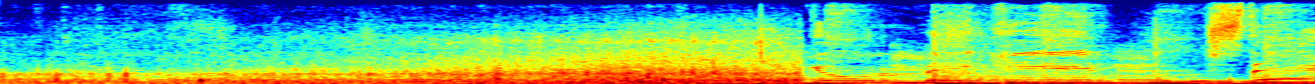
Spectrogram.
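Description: A four-wheel-drive ute drives past on a gravel road, its tyres crunching over the loose gravel, growing louder toward the middle. After about two and a half seconds a rock song with singing comes back in.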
